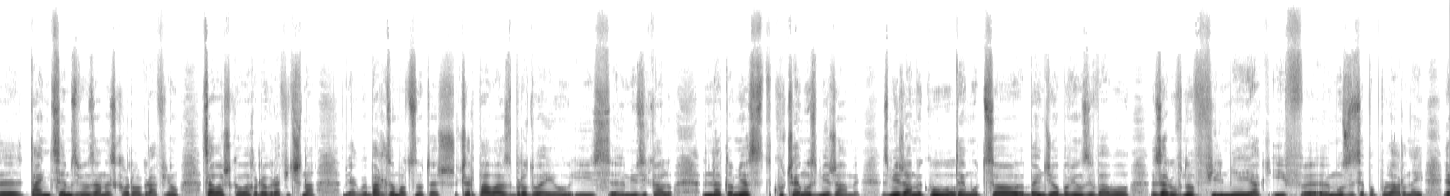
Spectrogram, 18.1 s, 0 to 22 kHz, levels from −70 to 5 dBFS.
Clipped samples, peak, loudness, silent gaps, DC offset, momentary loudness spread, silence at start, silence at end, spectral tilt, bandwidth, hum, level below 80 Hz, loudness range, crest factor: under 0.1%; -2 dBFS; -19 LUFS; none; under 0.1%; 9 LU; 0 s; 0 s; -6 dB/octave; over 20 kHz; none; -38 dBFS; 4 LU; 16 dB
